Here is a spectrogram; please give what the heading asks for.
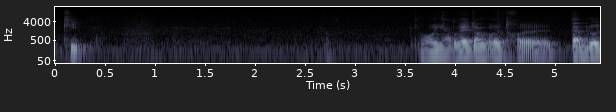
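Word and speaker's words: χ: Ça s'écrit chi, mais ça se dit qui.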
